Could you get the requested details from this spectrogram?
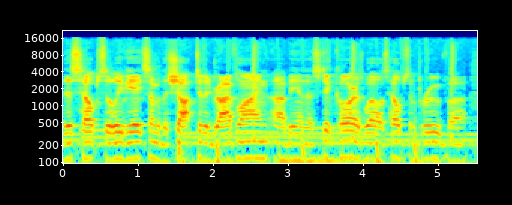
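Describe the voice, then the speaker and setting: A man in his thirties reciting the parts list of his car build in a steady, matter-of-fact way, with frequent "uh" and "um". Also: lowish voice, normal speed, music in the background. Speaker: car owner. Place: garage shop, indoors.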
